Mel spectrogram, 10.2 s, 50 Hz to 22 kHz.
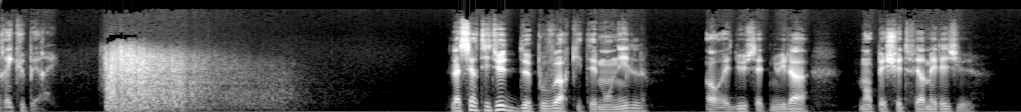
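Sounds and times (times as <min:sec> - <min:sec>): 
speech: 0:00.0 - 0:00.6, 0:04.5 - 0:09.8
heavy cannon shot booming: 0:01.0 - 0:03.7.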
